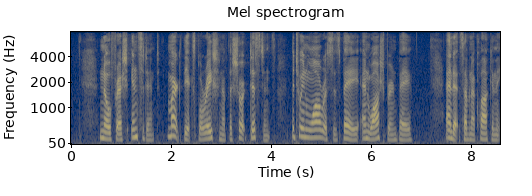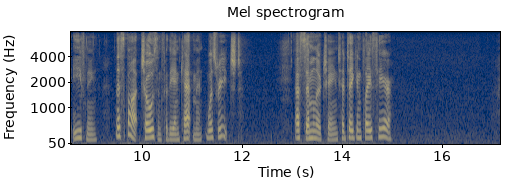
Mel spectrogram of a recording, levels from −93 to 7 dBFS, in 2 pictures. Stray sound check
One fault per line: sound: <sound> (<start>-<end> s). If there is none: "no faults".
no faults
